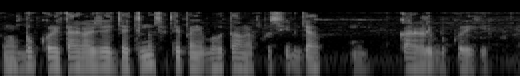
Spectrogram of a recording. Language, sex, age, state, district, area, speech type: Odia, male, 18-30, Odisha, Balangir, urban, spontaneous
